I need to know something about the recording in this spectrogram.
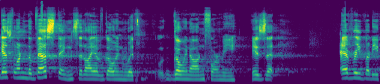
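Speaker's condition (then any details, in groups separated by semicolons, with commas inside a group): Cerebral palsy; slight limp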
